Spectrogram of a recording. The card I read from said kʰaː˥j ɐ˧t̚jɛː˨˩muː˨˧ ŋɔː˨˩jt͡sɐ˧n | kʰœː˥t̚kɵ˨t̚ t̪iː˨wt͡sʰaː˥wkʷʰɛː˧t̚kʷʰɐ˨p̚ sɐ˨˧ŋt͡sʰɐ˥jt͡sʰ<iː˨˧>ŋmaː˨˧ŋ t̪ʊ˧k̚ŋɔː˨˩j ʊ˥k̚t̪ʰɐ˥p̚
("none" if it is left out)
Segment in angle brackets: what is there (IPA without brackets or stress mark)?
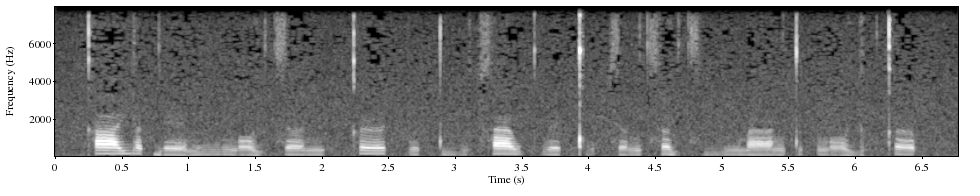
iː˨˧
